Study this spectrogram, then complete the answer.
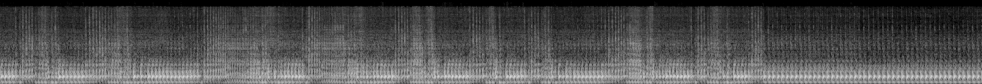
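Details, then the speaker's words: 1999 Honda 400EX quad, freshly rebuilt engine (new piston, rings, gaskets) on first start, muffler off, before air box fitted: single-cylinder picks up crisply on throttle blips, returns to even idle, no misses or knocks; normal running. "all right well it's starting um we're gonna put the air box on"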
